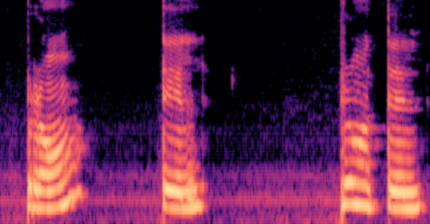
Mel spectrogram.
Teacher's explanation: So we want to say he takes or does he take, since it is a question. Prend, it ends with D and il, it begins with a vowel I. So now this D, it will be pronounced like T.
